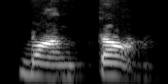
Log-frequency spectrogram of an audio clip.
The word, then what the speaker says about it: menton: This is O N sound. And this is also O N sound, menton.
